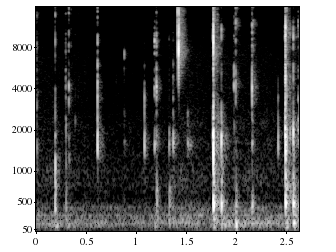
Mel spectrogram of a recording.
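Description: Code being typed on a computer keyboard, an irregular run of sharp close key clicks with a few louder clustered taps, steady and alone without any talking.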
